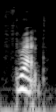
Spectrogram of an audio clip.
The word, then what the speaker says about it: thread: 嗯，这个 thread 是注意一下它的发音 th 这样的声音 thread。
